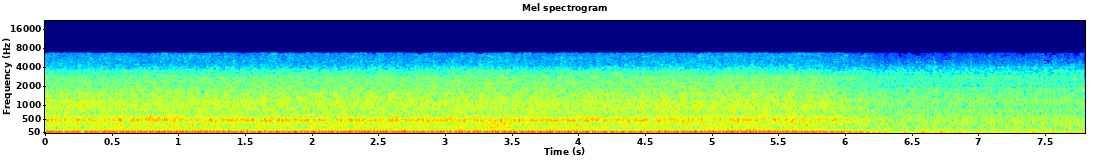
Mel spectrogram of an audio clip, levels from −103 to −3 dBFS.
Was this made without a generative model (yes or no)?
yes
